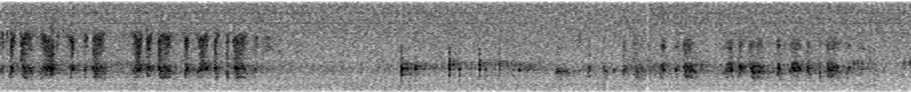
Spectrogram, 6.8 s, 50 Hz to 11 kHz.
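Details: A lone male-display Western capercaillie lekking alone in falling snow early in the morning, Kuusamo, 6 May 2021, recorded with a Sony A1 and Atomos Ninja V: bursts of dry clicking and scraping notes in several clusters, with a pause mid-way.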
